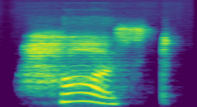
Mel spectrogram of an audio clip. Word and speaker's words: host: more like a so you want to pronounce it as the long host long vowel sound which is the think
